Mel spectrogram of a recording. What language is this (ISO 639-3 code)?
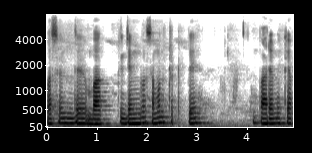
hin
